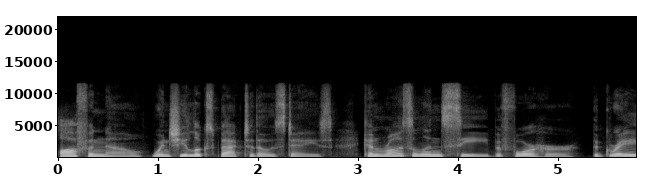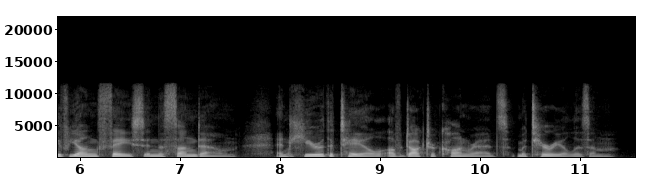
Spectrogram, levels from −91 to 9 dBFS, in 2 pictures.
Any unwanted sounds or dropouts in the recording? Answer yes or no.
no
